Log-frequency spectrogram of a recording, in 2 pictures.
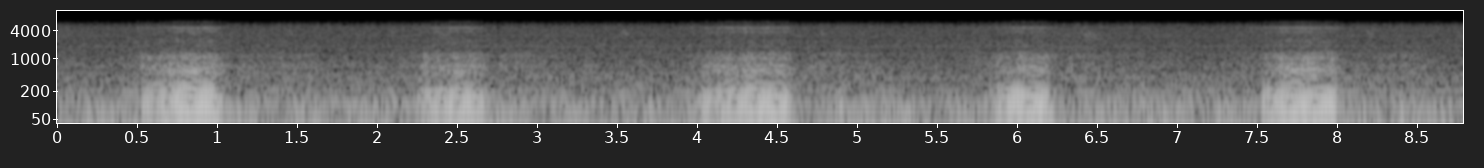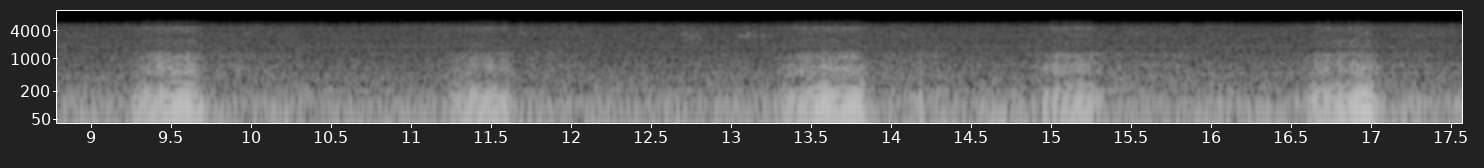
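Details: Pet Basset Hound napping at home at midday, snoring in low, rasping breaths repeated about every two seconds, each a short, throaty burst with quiet pauses between, over steady low background hum.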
